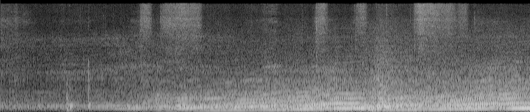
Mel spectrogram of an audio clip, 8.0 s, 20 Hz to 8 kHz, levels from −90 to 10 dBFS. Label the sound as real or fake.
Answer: real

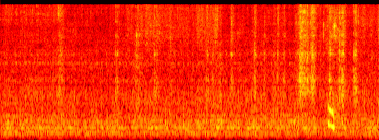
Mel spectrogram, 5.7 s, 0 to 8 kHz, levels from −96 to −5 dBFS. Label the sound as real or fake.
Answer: real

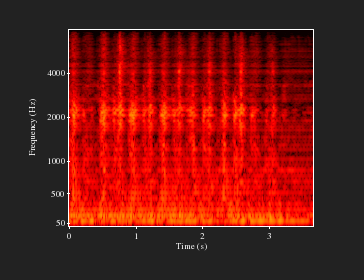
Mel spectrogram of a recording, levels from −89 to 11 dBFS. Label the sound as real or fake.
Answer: fake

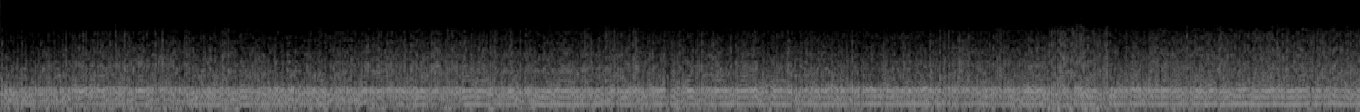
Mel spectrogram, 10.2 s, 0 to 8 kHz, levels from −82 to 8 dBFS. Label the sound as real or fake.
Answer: fake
